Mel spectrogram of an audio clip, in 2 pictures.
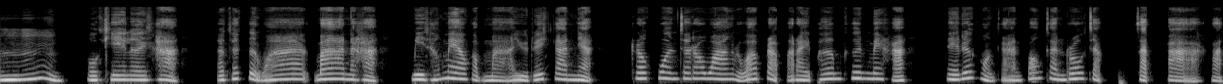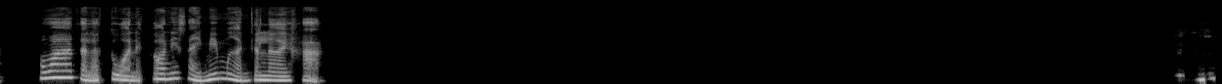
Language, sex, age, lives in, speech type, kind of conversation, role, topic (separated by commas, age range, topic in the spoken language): Thai, female, 40-44, Thailand, read, expert-assistant, asker, มีวิธีป้องกันไม่ให้แมวหรือสุนัขบ้านติดโรคจากสัตว์ป่าอย่างไรบ้าง? มีกลยุทธ์อะไรบ้างที่สามารถใช้ในชีวิตประจำวันได้จริง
